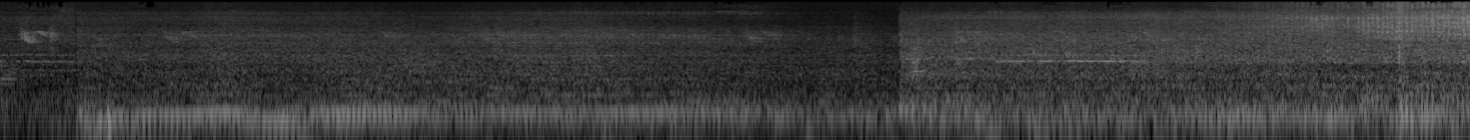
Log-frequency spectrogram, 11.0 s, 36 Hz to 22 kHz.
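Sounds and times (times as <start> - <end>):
vehicle engine humming: 6.4 - 11.0.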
